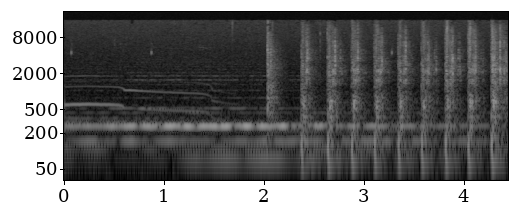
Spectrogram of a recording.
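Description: A distant, drawn-out howl in a Halloween haunted-castle story, sliding downward over about two seconds, then followed by a rhythmic series of knocks on a door, each sharp and evenly spaced.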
